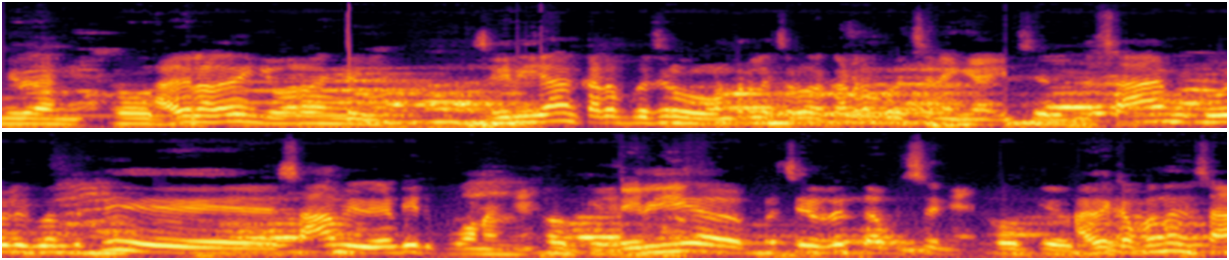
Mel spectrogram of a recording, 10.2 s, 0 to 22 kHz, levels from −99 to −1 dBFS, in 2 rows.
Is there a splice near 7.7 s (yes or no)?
yes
